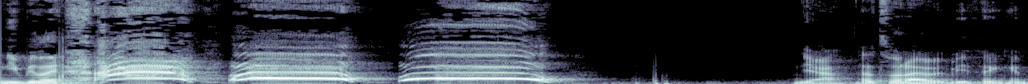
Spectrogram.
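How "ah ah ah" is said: loud panicked screams, the last one shrill and high; tiny ant shrieking in terror; terrified ant screams. Pretend. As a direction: scream as a giant shoe comes down. Ant about to be stepped on.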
